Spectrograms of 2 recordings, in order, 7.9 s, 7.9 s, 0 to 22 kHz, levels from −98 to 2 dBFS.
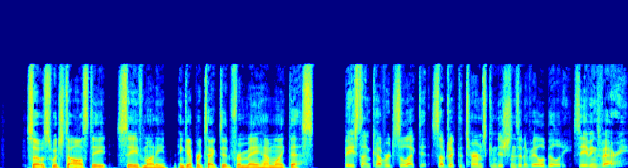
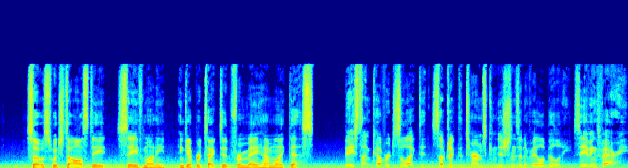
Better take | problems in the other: first | wind noise on the microphone; occasional gusts; 20 dB below the speech

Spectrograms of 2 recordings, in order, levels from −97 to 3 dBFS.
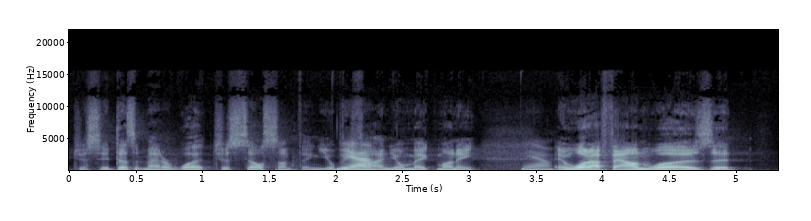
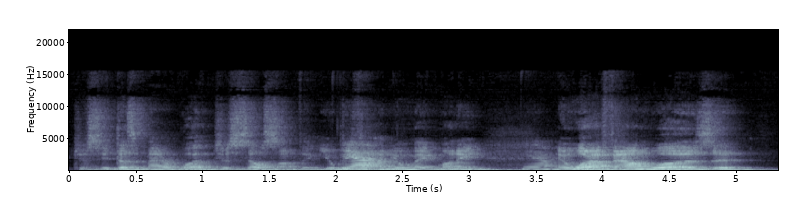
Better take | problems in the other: first | off-mic speech; far // room echo; noticeable; dies away in 0.6 s

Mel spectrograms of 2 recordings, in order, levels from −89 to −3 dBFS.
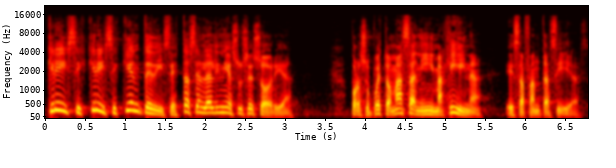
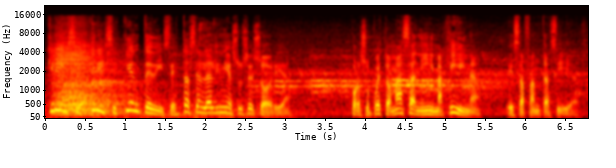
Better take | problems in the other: first | animal sounds; loud; throughout; 4 dB below the speech

